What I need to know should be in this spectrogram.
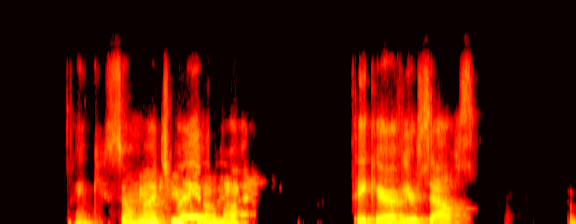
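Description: A middle-aged woman speaks warmly over an online call.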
